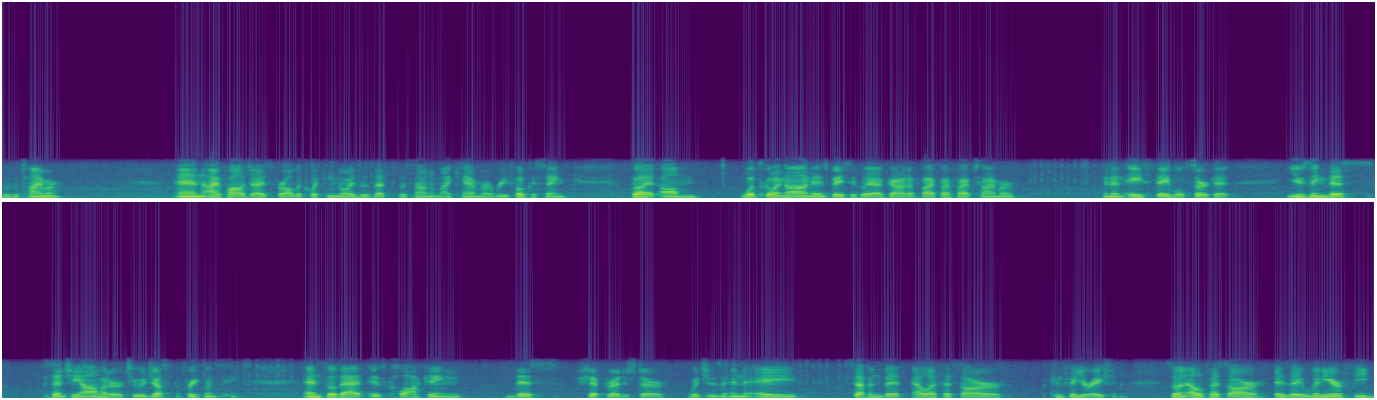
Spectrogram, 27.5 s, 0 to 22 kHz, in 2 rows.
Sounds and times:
Speech: 0.0s - 0.7s, 1.7s - 5.7s, 6.3s - 10.2s, 11.0s - 27.4s.

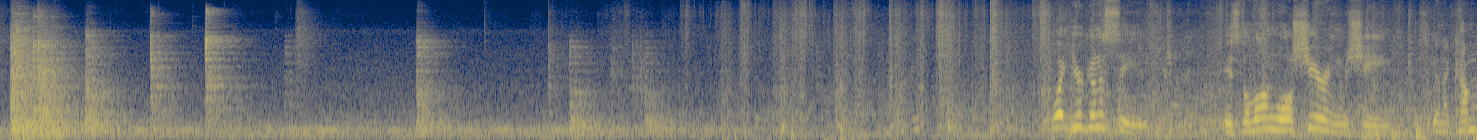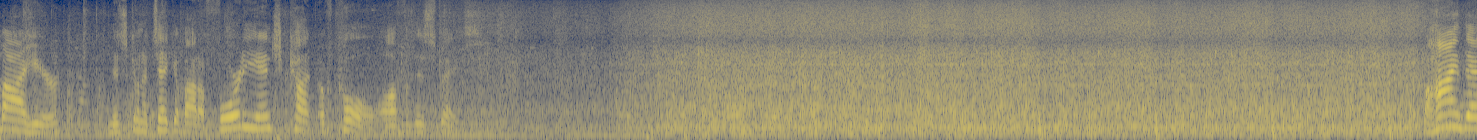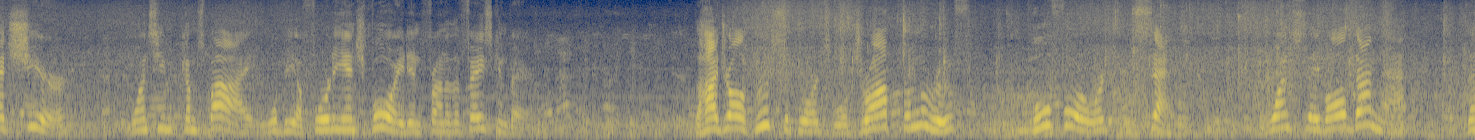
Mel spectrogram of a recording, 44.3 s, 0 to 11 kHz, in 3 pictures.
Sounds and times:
Speech: 10.4s - 19.6s, 29.0s - 44.2s.

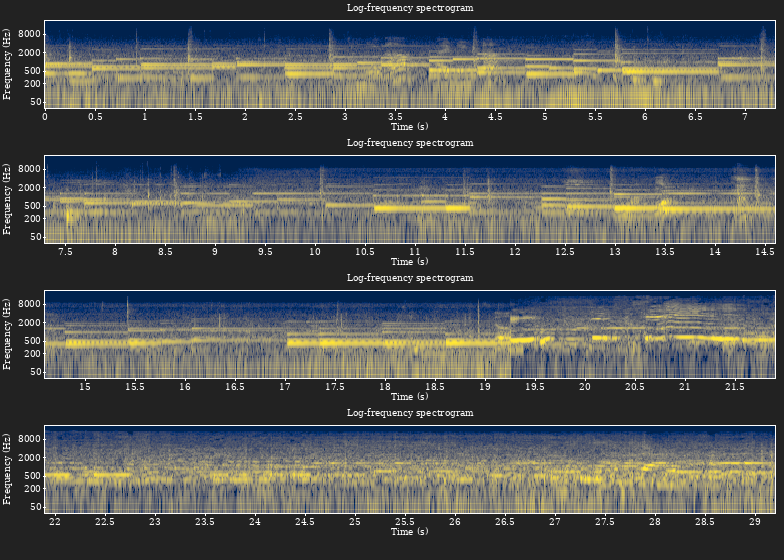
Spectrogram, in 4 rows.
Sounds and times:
Music: 0.0s - 29.2s
Child speech, kid speaking: 20.0s - 21.6s, 27.8s - 28.4s.

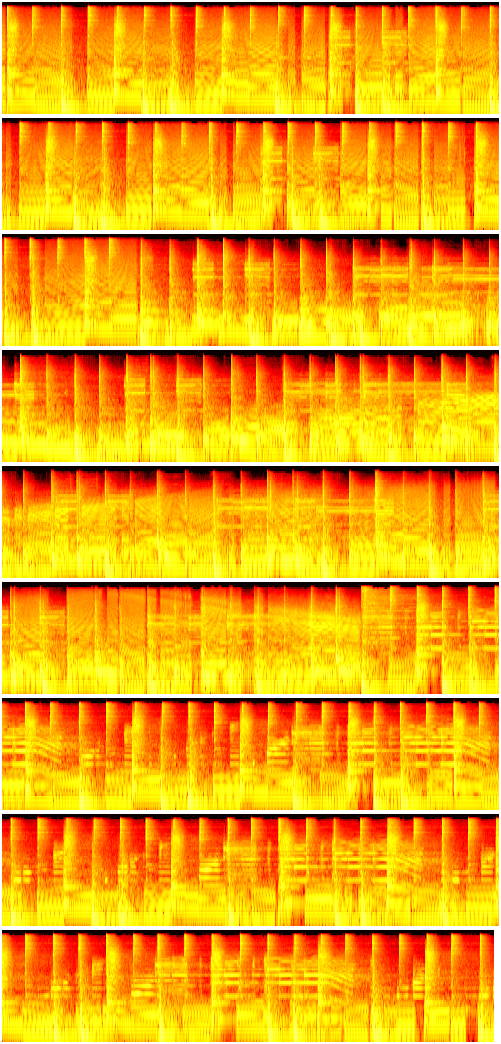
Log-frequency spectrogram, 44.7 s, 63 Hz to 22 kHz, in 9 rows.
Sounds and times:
Bass drum: 0.0s - 44.6s
Drum kit: 0.0s - 44.6s
Exciting music: 1.9s - 32.0s.

